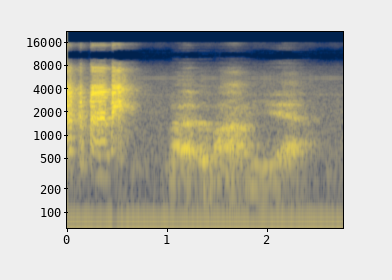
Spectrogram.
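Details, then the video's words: Female pet Quaker parrot talking indoors while dishes are washed, slow to warm up; a harsh, bright burst of chatter opens, then softer, lower speech-like warbling with stacked tones rising and falling. "Quaker parrot talking"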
